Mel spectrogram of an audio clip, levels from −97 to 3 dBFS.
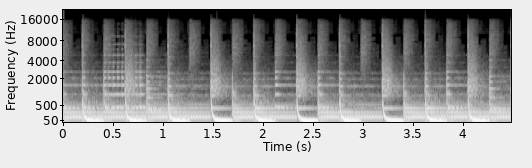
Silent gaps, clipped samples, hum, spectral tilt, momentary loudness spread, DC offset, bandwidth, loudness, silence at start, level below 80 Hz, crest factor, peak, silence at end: none; under 0.1%; none; -7.5 dB/octave; 2 LU; under 0.1%; 12.5 kHz; -10 LUFS; 0 s; -10 dBFS; 8 dB; 0 dBFS; 0 s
